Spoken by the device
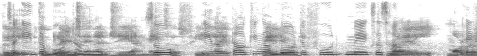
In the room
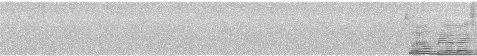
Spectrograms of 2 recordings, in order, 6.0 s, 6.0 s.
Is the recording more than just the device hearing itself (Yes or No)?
Yes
